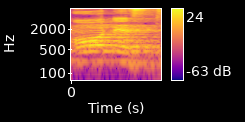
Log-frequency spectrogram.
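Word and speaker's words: honest: Manoj is एन ऑनेस्ट मैन। अब देखिए ऑनेस्ट की स्पेलिंग एच से शुरू है, लेकिन चूंकि बोलने में उसका साउंड प्रोनाउंसिएशन उसका ऑनेस्ट ओ आ रहा है, इसीलिए आपने ऑनेस्ट के पहले एन का यूज किया।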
